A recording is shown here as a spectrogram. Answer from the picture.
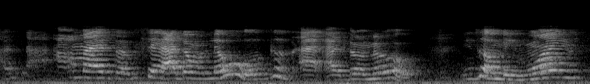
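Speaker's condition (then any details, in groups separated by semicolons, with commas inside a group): Cerebral palsy; caused by birth stroke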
